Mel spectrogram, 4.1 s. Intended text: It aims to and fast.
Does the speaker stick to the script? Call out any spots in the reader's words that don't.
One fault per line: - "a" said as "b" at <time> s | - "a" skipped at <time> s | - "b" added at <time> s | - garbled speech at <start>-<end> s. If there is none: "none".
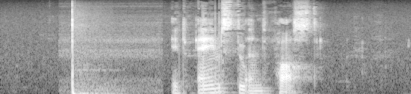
none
